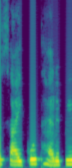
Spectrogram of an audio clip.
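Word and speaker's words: psychotherapy: पे P silent है rule हमारा क्या कहता है पी के बाद यदि एस आता है तो पी हमेशा साइलेंट रहता है जैसे है साइकोलॉजी साइकेट्रिस्ट और साइकोथेरेपी इन सब में क्या है पी के बाद एस आया हुआ है तो यहां पे पी साइलेंट होगा अगला रूल है लेटर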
